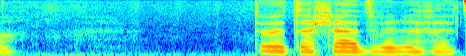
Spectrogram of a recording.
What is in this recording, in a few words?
"lleddf", Welsh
